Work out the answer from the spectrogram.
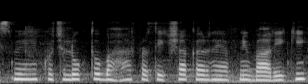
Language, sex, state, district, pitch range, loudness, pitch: Hindi, female, Madhya Pradesh, Katni, 215-235 Hz, -16 LUFS, 225 Hz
